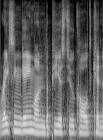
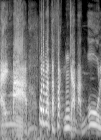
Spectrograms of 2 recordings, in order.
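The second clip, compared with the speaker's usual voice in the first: rough, creaky, very high, loud gremlin screech; 9 semitones higher, 10 dB louder than usual. Retelling a guy in the background asking about gabagool: gremlin-like voice. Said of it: "It's just like a gremlin".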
